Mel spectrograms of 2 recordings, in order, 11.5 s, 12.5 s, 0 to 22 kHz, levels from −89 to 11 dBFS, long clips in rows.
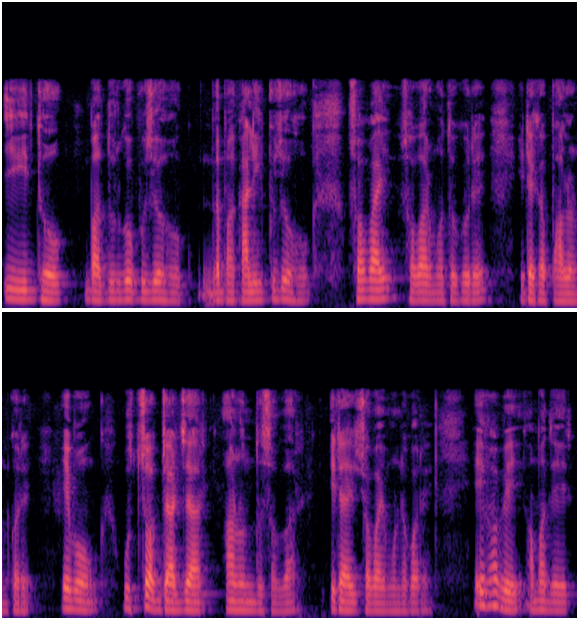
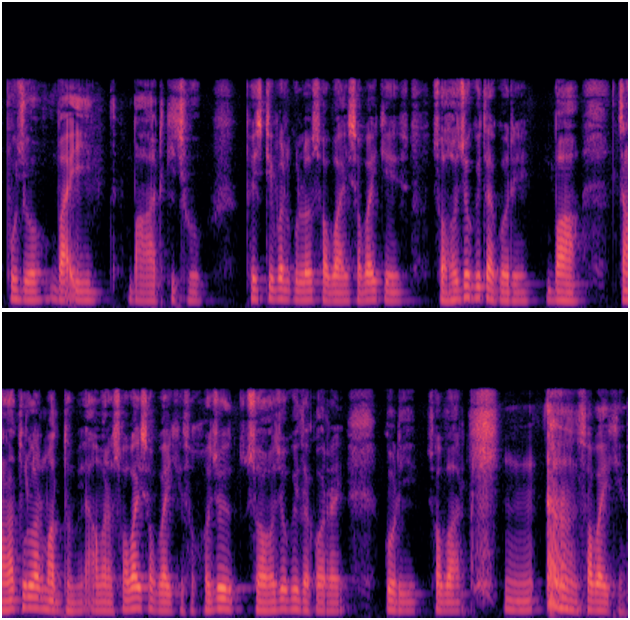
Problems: none marked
